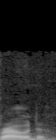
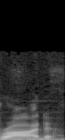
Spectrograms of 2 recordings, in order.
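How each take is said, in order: First: The vowel sounds like the one in road. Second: The vowel sounds like the one in law. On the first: The speaker calls it right. "it's pronounced Broad" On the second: The speaker calls it wrong. "not Broad"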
